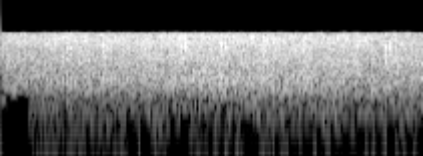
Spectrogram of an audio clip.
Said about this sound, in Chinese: 如果还想改的人，就跟我鼓掌鼓了响一点。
